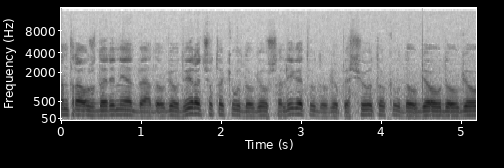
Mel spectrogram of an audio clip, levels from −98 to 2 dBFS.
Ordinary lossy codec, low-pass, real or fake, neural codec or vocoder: AAC, 48 kbps; 14.4 kHz; fake; vocoder, 44.1 kHz, 128 mel bands every 256 samples, BigVGAN v2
